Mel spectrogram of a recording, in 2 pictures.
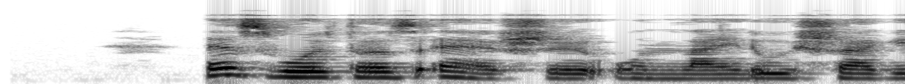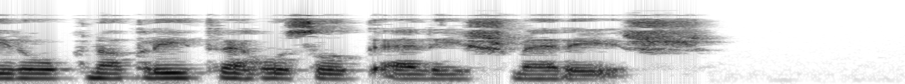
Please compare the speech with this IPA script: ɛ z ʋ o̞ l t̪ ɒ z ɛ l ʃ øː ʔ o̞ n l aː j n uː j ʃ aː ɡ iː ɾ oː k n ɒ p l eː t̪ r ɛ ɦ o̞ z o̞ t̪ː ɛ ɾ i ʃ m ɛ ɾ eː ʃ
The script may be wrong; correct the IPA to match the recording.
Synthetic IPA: ɛ z ʋ o̞ l t̪ ɒ z ɛ l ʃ øː ʔ o̞ n l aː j n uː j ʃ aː ɡ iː ɾ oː k n ɒ k l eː t̪ r ɛ ɦ o̞ z o̞ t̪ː ɛ l i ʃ m ɛ ɾ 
